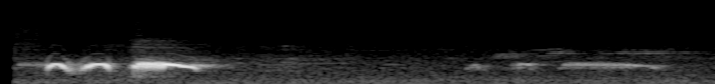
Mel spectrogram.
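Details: Spotted dove with a 'đồng kim' voice, a very diligent cooer: one low cooing phrase of two short notes and a longer slurred, descending coo, followed by fainter, softer drawn-out coos. Quiet background.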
